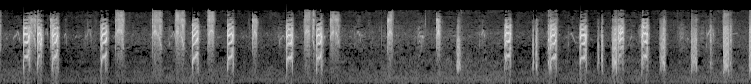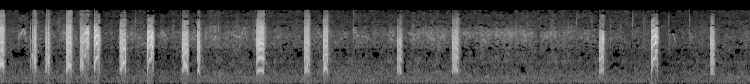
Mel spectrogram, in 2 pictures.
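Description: Small terns calling: short, sharp, high-pitched chirps repeated irregularly, coming thick and fast at first and thinning out to occasional single calls after about twenty seconds.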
